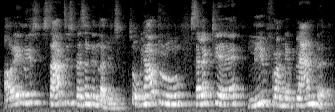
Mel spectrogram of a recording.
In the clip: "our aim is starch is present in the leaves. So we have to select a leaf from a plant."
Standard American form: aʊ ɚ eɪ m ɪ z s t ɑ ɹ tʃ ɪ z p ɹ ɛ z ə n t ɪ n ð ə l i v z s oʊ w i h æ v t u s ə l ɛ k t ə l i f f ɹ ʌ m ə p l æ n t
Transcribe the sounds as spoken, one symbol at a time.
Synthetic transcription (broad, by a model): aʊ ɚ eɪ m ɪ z s t ɑ ɹ tʃ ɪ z p ɹ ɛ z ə n t ɪ n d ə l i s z s oʊ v i h æ v t u s ə l ɛ k t ə l i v f ɹ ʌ m ə p l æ n t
